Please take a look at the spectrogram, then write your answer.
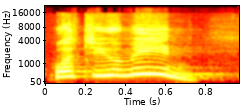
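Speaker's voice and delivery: mock-indignant German accent. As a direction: imitate a baffled German caller. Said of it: "I'll do my German accent".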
